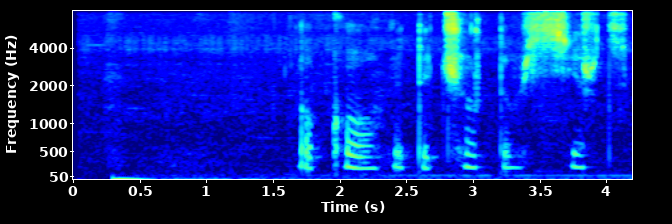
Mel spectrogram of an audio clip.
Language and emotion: Russian, sad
